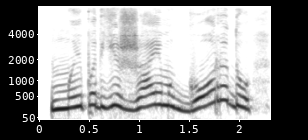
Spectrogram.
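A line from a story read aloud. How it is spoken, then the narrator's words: Sudden shout. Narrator (Russian): вдруг закричала Мона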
